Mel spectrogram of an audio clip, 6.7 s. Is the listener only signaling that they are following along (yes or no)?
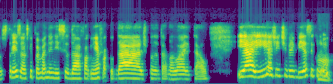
yes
